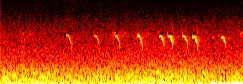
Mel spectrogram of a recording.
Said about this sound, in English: Recording the birds calling now again.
